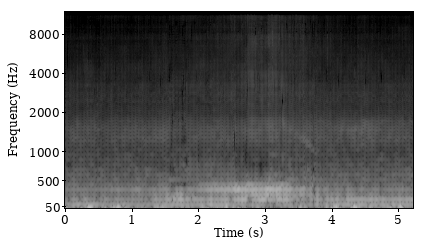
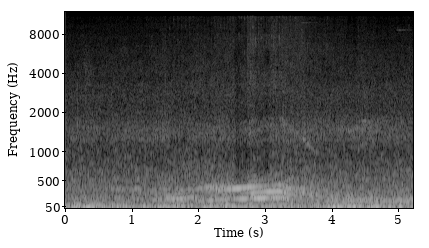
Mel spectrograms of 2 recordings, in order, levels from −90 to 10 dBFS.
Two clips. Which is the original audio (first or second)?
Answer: second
